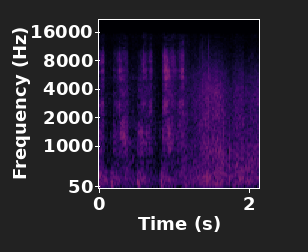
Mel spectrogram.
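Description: Marker pen writing a word on a board chart: a faint run of short, scratchy strokes.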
